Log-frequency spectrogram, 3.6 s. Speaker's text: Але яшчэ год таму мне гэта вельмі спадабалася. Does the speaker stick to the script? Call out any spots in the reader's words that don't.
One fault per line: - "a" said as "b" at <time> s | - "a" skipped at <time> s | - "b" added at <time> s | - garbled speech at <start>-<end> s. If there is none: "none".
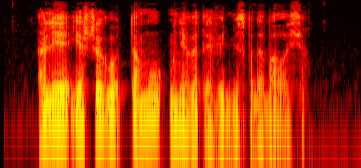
none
